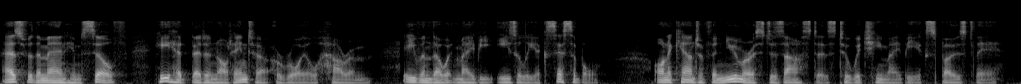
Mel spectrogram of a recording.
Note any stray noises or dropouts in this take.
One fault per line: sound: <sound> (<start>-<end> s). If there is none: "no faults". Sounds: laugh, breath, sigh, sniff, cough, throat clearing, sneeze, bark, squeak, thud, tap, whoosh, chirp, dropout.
no faults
